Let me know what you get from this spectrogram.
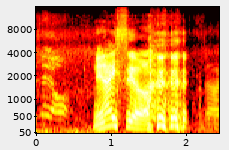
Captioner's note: laughs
